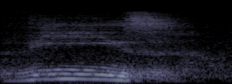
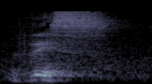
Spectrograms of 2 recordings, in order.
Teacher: Aquí lo he transcrito con doble I, a these, porque quiero que se pronuncie como una I larga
